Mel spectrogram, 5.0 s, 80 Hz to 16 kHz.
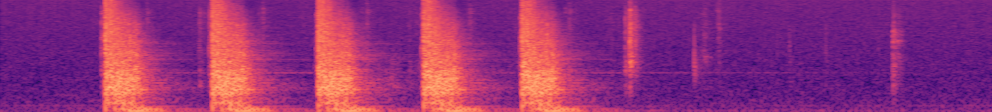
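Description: Five sharp, loud revolver shots from a Taurus 85S ring out at a steady, even pace about half a second apart, each with a short ringing tail, followed by a few faint metallic clicks.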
